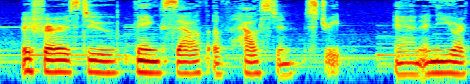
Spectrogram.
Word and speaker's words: Houston: So Soho refers to being south of Houston Street. And in New York, you do say Houston, even though it's spelled Houston.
